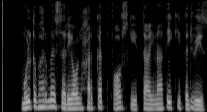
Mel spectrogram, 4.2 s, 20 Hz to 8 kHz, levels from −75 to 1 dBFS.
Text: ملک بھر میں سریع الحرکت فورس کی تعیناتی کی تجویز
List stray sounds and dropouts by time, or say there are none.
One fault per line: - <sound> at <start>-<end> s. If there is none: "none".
none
